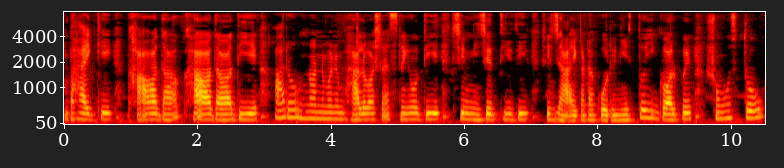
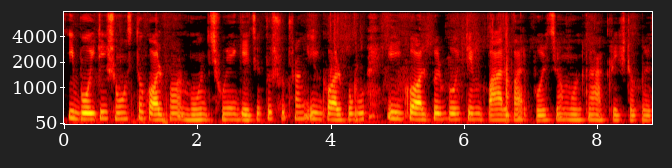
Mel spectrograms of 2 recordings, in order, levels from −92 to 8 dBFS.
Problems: none marked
